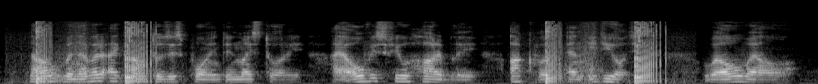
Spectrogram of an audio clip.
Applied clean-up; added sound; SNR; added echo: none; Fart; 0 dB; none.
